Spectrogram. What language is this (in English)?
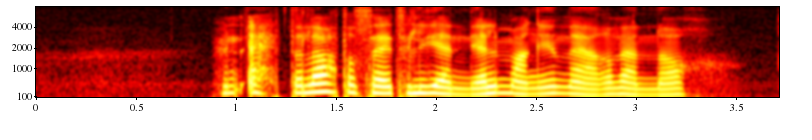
Norwegian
